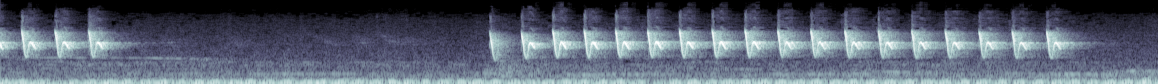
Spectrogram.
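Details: Kristal-type ciblek (bar-winged prinia) in fiery tembakan song meant as a tutor for songbirds: a short run of buzzy chips, a pause, then a long fast train of about twenty identical high notes, low hum beneath.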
